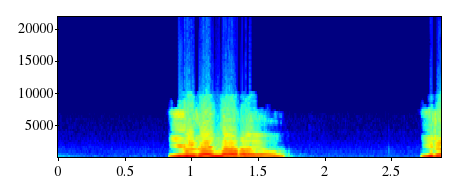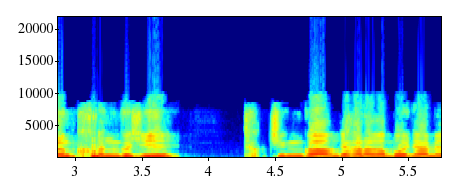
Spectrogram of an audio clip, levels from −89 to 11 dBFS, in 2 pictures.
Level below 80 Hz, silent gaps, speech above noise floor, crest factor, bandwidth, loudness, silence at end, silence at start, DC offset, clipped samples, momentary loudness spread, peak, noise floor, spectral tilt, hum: -38 dBFS; none; 58 dB; 10 dB; 10.5 kHz; -8 LUFS; 0 s; 0.85 s; under 0.1%; 2%; 16 LU; 0 dBFS; -66 dBFS; -5 dB/octave; none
